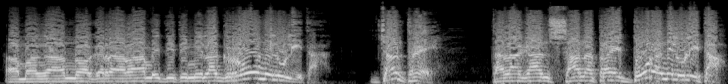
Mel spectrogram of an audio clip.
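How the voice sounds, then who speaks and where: An actor playing a domineering, suspicious landowner husband in a radio drama, imperious and quick to rage, peppering his talk with Spanish exclamations. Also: fairly high pitch, very animated, pushed and bright, exaggerated voice. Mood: furious.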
